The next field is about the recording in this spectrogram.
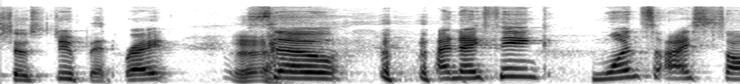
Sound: laughs

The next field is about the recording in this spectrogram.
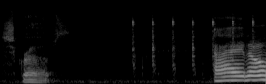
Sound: timer ticking

